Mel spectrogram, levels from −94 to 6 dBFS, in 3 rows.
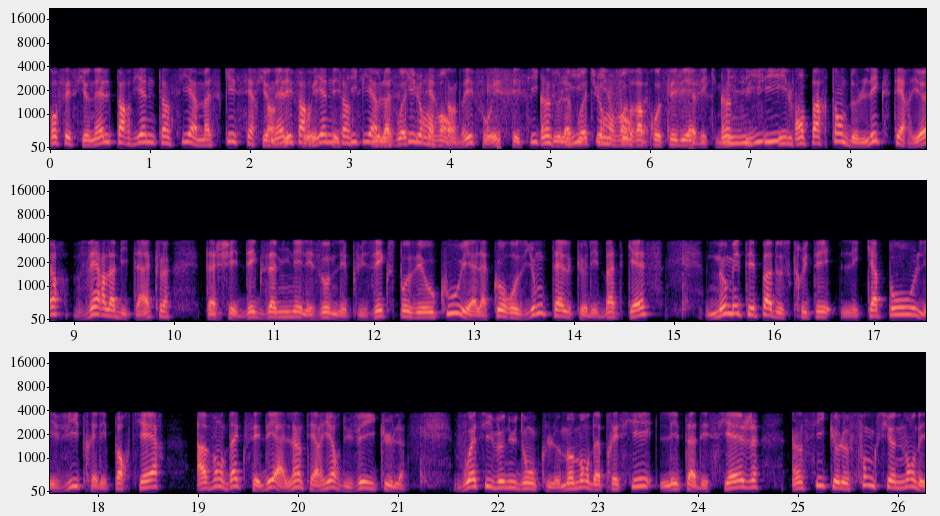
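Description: A doubled audio track runs from 2.03 to 7.43 s, starting just after "parviennent ainsi à masquer" and ending before "en partant de l'extérieur". A second, full-band copy of the speech trails the original by roughly two seconds at about the same loudness, so earlier phrases replay underneath newer ones. The copy carries no reverberant tail or room colouring, and it cuts in and out abruptly at both ends. The likely cause is a second, slower capture path or an edit that left two copies out of step.

Packet loss with pitch repetition occurs at 4.47–4.50 s and 6.39–6.42 s, both inside the doubled stretch, and again at 10.44–10.47 s, between "de l'extérieur vers l'habitacle" and "d'examiner les zones les". Each gap is 30 ms long, which fits a single lost packet. The receiver fills the hole by repeating the last pitch period, so each dropout sounds like a brief, slightly buzzy sustain rather than a click or a silence. 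The telephone coding, which limits the sound to roughly 200 Hz to 3.7 kHz, can be heard throughout.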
